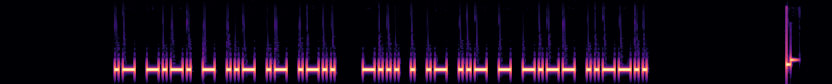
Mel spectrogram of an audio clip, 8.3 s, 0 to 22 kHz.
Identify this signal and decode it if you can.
Morse code, heard as a keyed tone, about 30 wpm, 700 Hz. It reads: ACTUAL BEAUTY?
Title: Sentences from Top 1000 Words - Review Part 5 - 30wpm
